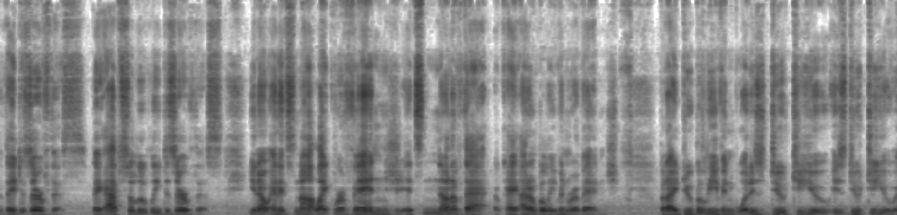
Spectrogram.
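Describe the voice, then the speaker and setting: A man's voice: medium pitch, warm tone, slight background noise. A man giving a casual tarot reading, rambling with many "like"s and "you know"s, blunt and emotionally invested. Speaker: tarot reader.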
